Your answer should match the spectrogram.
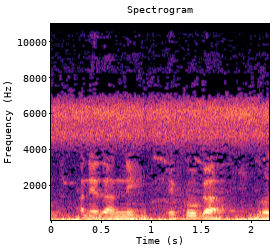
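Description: A steady, unbroken high-pitched insect chorus, under a man talking.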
